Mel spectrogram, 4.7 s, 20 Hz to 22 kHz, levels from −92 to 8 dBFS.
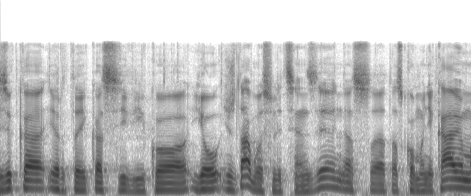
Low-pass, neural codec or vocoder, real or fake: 9.9 kHz; none; real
